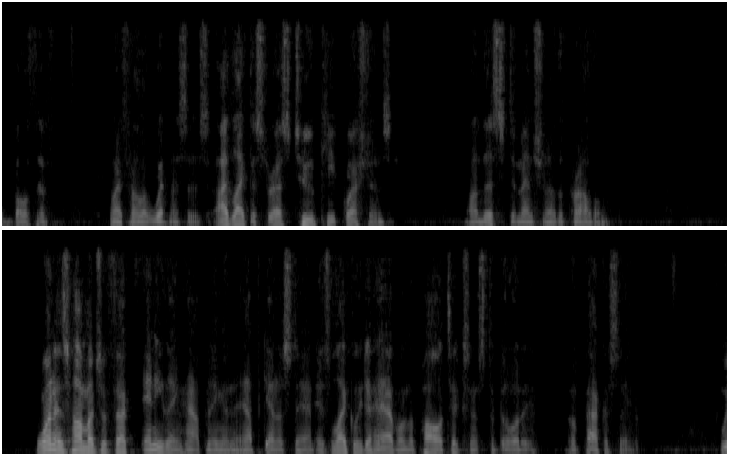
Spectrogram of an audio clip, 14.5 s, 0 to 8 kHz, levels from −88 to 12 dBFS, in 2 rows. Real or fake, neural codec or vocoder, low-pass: fake; codec, 16 kHz, 1.1 kbps, Voila-Tokenizer; 7.2 kHz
